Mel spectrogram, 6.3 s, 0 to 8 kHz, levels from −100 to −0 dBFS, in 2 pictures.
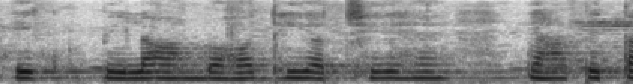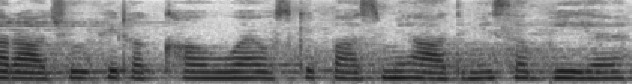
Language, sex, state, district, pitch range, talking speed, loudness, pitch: Hindi, female, Bihar, West Champaran, 230-235 Hz, 200 wpm, -17 LUFS, 230 Hz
